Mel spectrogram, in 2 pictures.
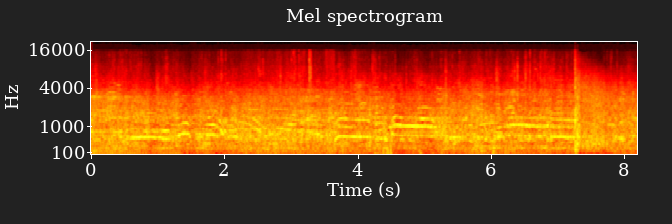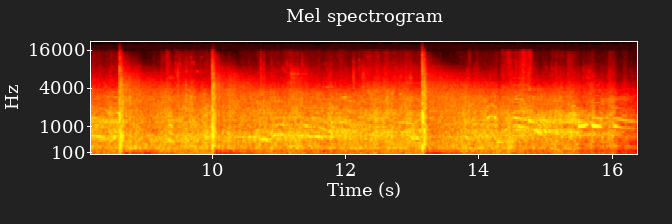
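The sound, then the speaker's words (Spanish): Crowd of protesters shouting and running during a police charge, with four sharp, sudden bangs from rubber bullet shots cutting through the constant din of voices and commotion. “esto es lo que sucedió, una carga indiscriminada, con disparos de pelotas de goma”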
